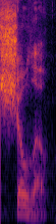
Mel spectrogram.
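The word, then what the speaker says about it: Xolo: miguel from cobra kai his name is spelled x-o-l-o and it's show low oh see okay i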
